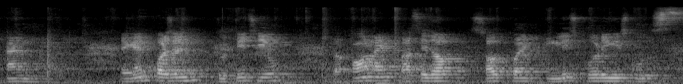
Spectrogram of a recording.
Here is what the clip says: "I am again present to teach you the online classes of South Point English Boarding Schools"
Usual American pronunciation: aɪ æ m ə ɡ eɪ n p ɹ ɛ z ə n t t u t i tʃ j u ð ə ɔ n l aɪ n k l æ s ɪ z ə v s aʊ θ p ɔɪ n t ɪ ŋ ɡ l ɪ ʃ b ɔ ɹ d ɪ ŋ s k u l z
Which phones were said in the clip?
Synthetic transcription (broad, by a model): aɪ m ə ɡ eɪ n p ɹ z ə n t t u t i tʃ j u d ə ɔ n l aɪ n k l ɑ s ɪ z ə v s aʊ t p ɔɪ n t ɪ ŋ ɡ l ɪ ʃ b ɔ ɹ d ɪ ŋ s k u l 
